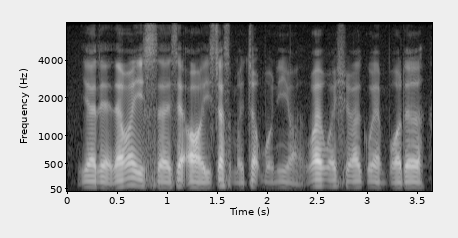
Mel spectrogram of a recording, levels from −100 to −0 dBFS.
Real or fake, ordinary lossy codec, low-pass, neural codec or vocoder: real; none; none; none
